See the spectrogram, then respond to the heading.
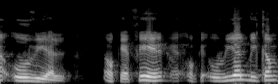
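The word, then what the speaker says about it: avial: उसको प्रोनाउंस करते ये एवियल लिखा हुआ है, बट आपको उसको प्रोनाउंस करना उवियल, उवियल, क्या प्रोनाउंस करना, उवियल।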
